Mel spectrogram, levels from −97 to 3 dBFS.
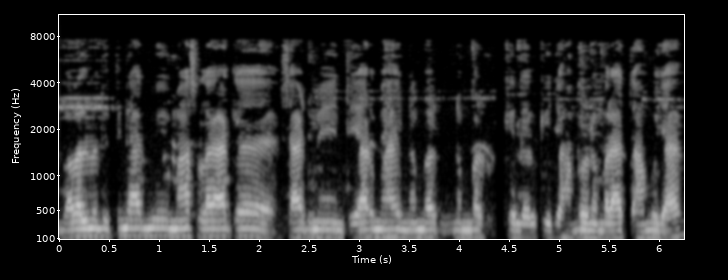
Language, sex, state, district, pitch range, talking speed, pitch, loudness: Hindi, male, Bihar, Sitamarhi, 105-115 Hz, 220 wpm, 110 Hz, -26 LUFS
